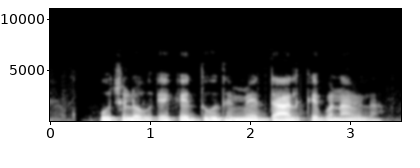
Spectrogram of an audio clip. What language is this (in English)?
Bhojpuri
